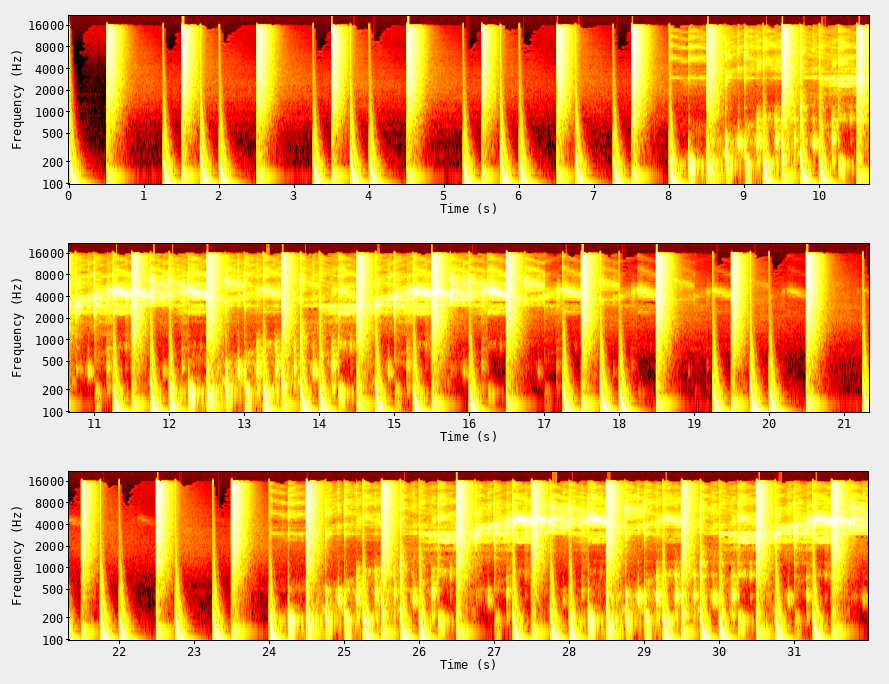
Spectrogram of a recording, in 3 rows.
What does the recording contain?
mover 120bpm
Simple Drumbeat with percussion delayed and filtered
Filtering, Simple, Delay, Percussion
